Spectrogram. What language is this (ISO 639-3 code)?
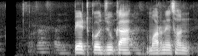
nep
